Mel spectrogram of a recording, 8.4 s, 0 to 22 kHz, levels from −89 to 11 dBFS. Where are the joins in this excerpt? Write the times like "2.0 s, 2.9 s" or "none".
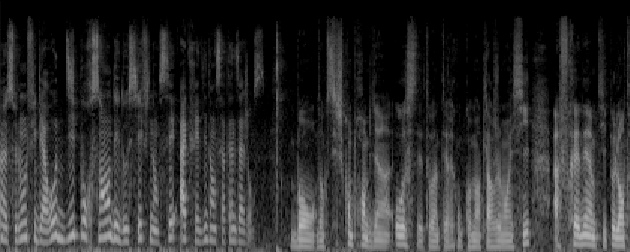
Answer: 4.2 s, 5.2 s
